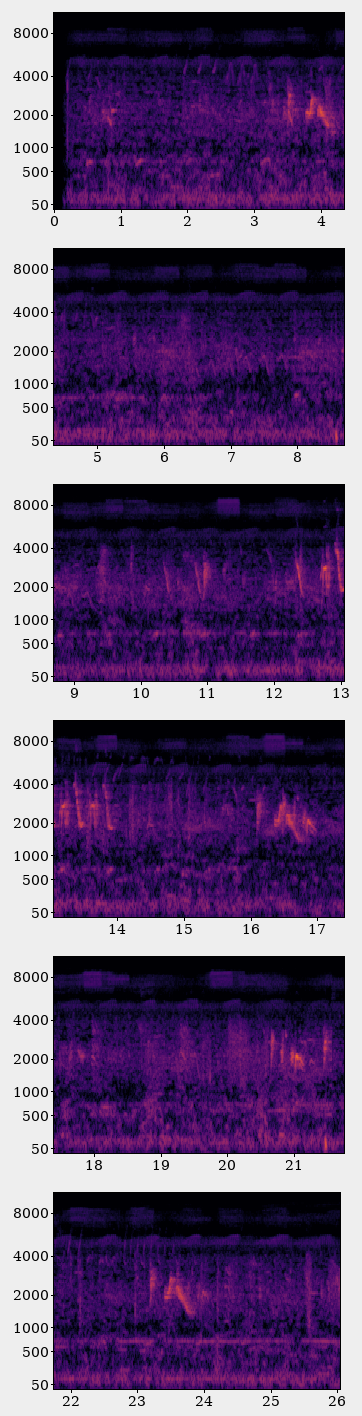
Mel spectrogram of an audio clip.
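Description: Birds chirping in short clusters of quick calls every few seconds, over a faint, steady outdoor background.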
